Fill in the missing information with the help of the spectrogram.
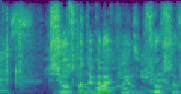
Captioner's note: foreign language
